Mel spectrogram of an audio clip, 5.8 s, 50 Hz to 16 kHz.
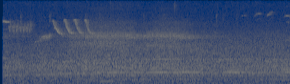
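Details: Bushtit in San Diego, California, on 16 January 2017: a thin high buzzy call note, then a quick run of four sharp downslurred chips, with faint high tsits later, over a steady distant traffic-like rumble.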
